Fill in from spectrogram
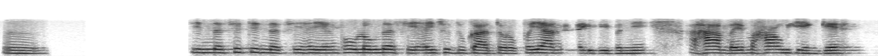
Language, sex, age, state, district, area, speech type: Manipuri, female, 30-45, Manipur, Tengnoupal, rural, conversation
